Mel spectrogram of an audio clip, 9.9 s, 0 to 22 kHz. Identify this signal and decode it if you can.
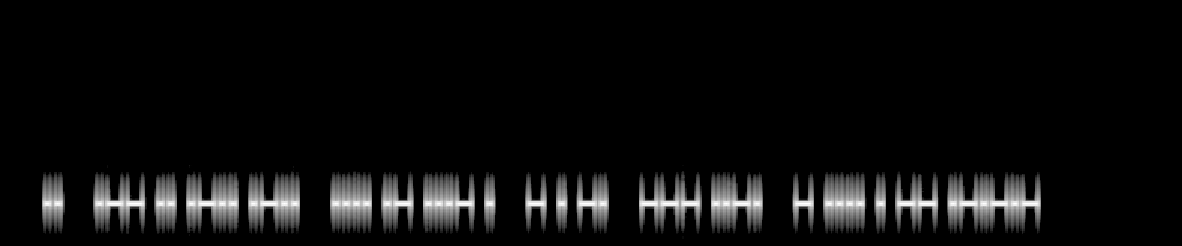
Morse code, heard as a keyed tone, about 28 wpm, 700 Hz. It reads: I WILL HAVE TEN OF THEM.
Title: Sentences from Top 1000 Words - Review Part 2 - 28wpm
